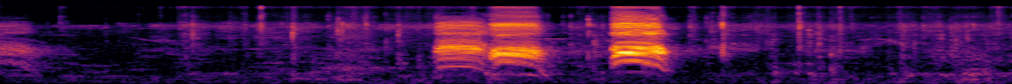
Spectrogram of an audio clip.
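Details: Crow at feeding time giving three loud, harsh, hoarse caws in quick succession, two close together then one after a short pause, over a quiet background with faint rustling.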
